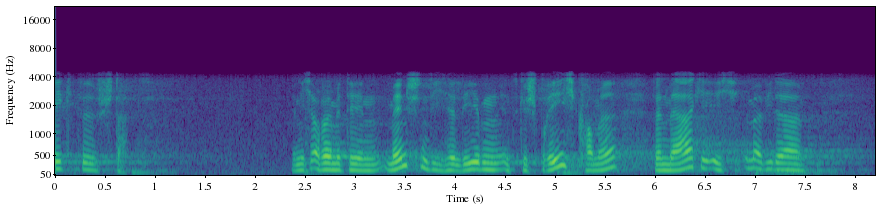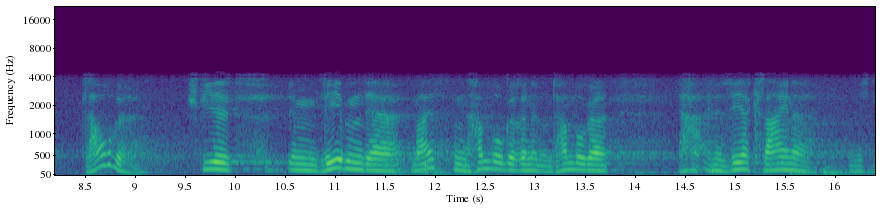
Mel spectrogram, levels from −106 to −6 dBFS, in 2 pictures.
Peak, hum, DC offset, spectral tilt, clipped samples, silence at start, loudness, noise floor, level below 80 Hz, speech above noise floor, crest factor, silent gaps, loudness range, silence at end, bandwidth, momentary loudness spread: -18 dBFS; none; under 0.1%; -6.5 dB/octave; under 0.1%; 0 s; -38 LUFS; -69 dBFS; -70 dBFS; 32 dB; 20 dB; none; 5 LU; 0 s; 4.6 kHz; 18 LU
